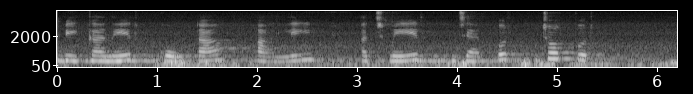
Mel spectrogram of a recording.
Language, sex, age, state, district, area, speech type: Sindhi, female, 18-30, Rajasthan, Ajmer, urban, spontaneous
